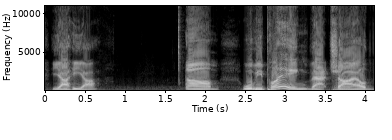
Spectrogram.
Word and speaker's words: Yahya: And that is how it's pronounced, Yahya.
